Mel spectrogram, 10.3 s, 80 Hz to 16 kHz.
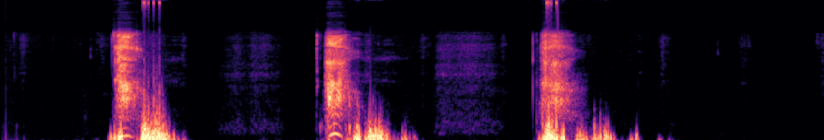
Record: exhalation_length: 10.3 s
exhalation_amplitude: 29217
exhalation_signal_mean_std_ratio: 0.34
survey_phase: alpha (2021-03-01 to 2021-08-12)
age: 45-64
gender: Female
wearing_mask: 'No'
symptom_none: true
smoker_status: Never smoked
respiratory_condition_asthma: false
respiratory_condition_other: false
recruitment_source: REACT
submission_delay: 2 days
covid_test_result: Negative
covid_test_method: RT-qPCR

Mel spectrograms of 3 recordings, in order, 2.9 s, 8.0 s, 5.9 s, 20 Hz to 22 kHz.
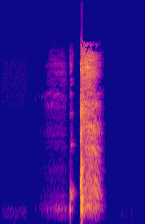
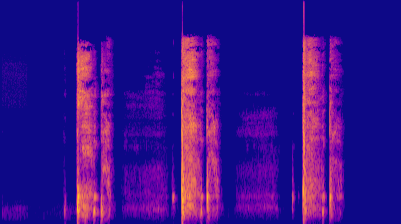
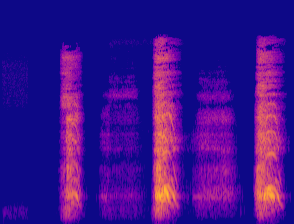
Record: cough_length: 2.9 s
cough_amplitude: 32768
cough_signal_mean_std_ratio: 0.27
three_cough_length: 8.0 s
three_cough_amplitude: 32768
three_cough_signal_mean_std_ratio: 0.28
exhalation_length: 5.9 s
exhalation_amplitude: 26317
exhalation_signal_mean_std_ratio: 0.34
survey_phase: beta (2021-08-13 to 2022-03-07)
age: 18-44
gender: Male
wearing_mask: 'No'
symptom_none: true
symptom_onset: 3 days
smoker_status: Ex-smoker
respiratory_condition_asthma: false
respiratory_condition_other: false
recruitment_source: REACT
submission_delay: 1 day
covid_test_result: Negative
covid_test_method: RT-qPCR
influenza_a_test_result: Unknown/Void
influenza_b_test_result: Unknown/Void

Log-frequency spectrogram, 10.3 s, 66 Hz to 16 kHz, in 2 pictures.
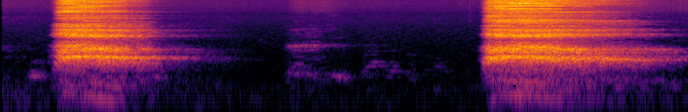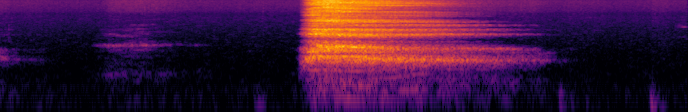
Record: exhalation_length: 10.3 s
exhalation_amplitude: 32767
exhalation_signal_mean_std_ratio: 0.45
survey_phase: beta (2021-08-13 to 2022-03-07)
age: 65+
gender: Male
wearing_mask: 'No'
symptom_none: true
smoker_status: Ex-smoker
respiratory_condition_asthma: false
respiratory_condition_other: false
recruitment_source: REACT
submission_delay: 1 day
covid_test_result: Negative
covid_test_method: RT-qPCR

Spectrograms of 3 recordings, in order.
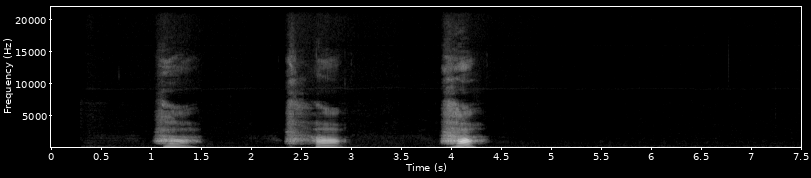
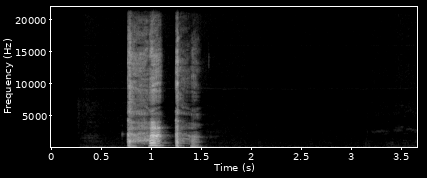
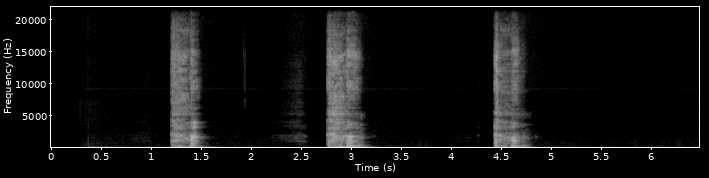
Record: exhalation_length: 7.5 s
exhalation_amplitude: 20021
exhalation_signal_mean_std_ratio: 0.22
cough_length: 3.7 s
cough_amplitude: 27359
cough_signal_mean_std_ratio: 0.23
three_cough_length: 6.5 s
three_cough_amplitude: 13720
three_cough_signal_mean_std_ratio: 0.29
survey_phase: beta (2021-08-13 to 2022-03-07)
age: 65+
gender: Female
wearing_mask: 'No'
symptom_none: true
smoker_status: Never smoked
respiratory_condition_asthma: false
respiratory_condition_other: false
recruitment_source: REACT
submission_delay: 2 days
covid_test_result: Negative
covid_test_method: RT-qPCR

